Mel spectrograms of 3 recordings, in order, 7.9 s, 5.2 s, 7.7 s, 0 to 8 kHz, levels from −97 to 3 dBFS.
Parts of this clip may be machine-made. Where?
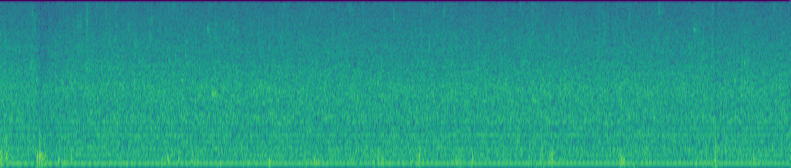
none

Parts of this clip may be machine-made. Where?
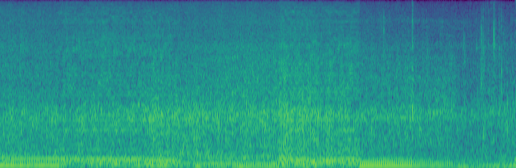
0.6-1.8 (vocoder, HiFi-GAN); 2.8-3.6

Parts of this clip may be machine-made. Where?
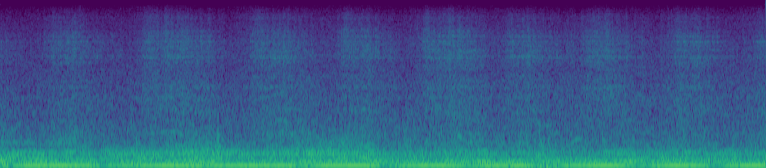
none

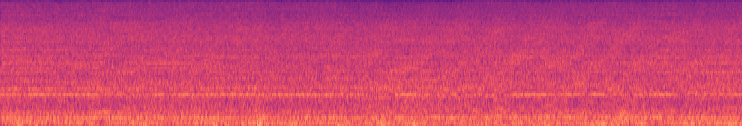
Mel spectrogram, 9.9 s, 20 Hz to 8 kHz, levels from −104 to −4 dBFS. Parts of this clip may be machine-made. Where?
1.3-1.9 (autoencoder, DAC-VAE); 4.9-9.4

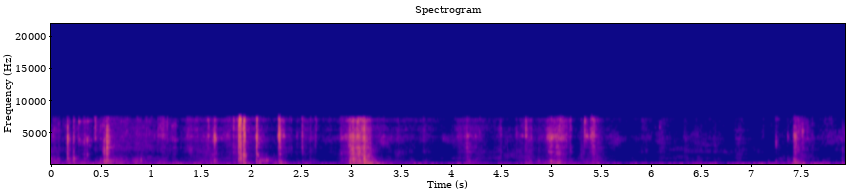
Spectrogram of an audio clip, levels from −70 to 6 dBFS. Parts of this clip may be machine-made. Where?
1.3-6.0 (codec, SNAC)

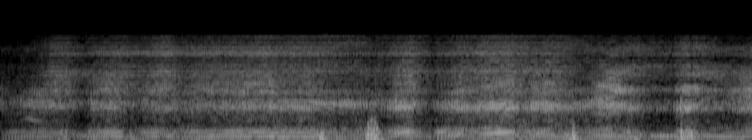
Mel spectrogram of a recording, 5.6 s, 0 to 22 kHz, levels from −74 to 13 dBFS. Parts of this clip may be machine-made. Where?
none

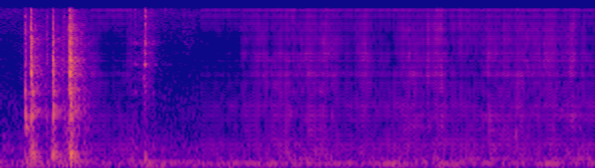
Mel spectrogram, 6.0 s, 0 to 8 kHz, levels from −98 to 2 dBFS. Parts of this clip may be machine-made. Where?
0.9-1.3 (vocoder, BigVGAN v2); 2.0-6.0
